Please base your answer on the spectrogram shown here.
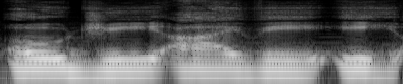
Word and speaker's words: ogive: on how long it is an ogive pattern that's spelled o g i v e ogive so we have an ogive nose cone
